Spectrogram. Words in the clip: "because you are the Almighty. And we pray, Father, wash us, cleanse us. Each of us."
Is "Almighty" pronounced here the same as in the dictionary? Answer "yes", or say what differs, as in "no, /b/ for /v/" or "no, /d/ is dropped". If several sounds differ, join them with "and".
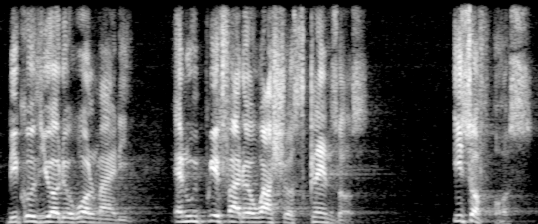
yes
